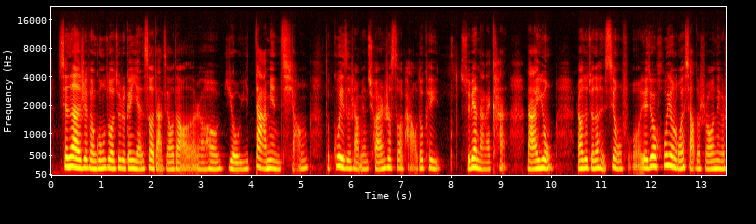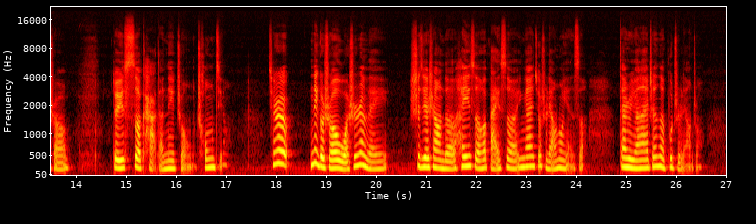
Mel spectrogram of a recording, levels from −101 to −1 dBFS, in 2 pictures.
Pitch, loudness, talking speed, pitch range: 195 Hz, -30 LUFS, 250 characters per minute, 180-225 Hz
